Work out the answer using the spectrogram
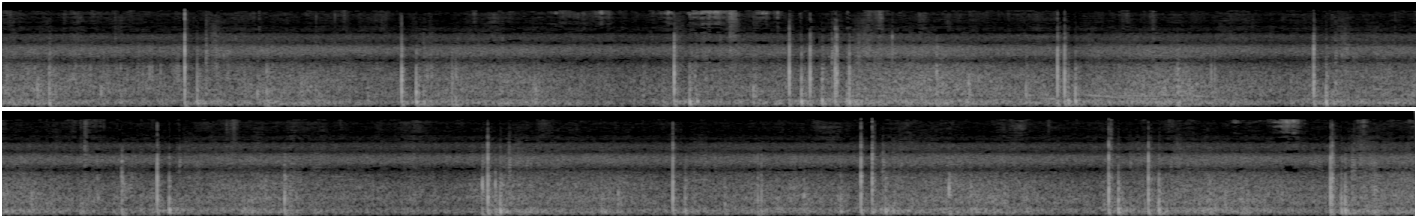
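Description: Aerial fireworks bursting: sharp bangs at irregular intervals, about one a second, with the loudest about two-thirds of the way through. A steady rushing background noise runs underneath.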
